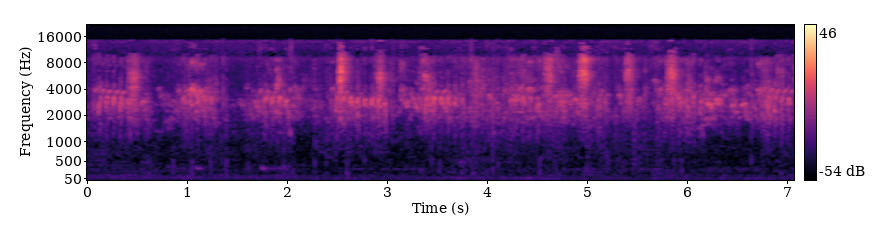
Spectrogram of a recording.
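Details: Budgerigar chicks aged 24 days call in repeated buzzy, pulsed chirps, several birds overlapping, with short sharp peaks now and then. A soft low hum runs beneath.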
